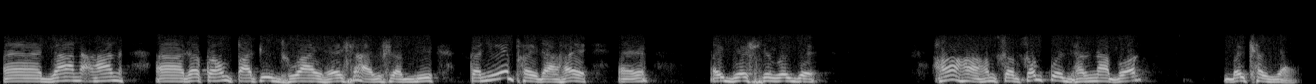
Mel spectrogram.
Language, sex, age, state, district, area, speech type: Maithili, male, 60+, Bihar, Samastipur, urban, conversation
